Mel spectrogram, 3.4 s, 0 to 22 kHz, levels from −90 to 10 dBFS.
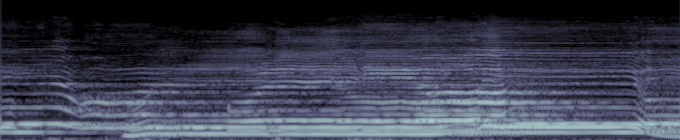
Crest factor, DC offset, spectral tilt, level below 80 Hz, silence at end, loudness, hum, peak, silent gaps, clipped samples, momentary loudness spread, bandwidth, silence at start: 14 dB; under 0.1%; -7 dB/octave; -54 dBFS; 0 s; -21 LUFS; none; -6 dBFS; none; under 0.1%; 9 LU; 11 kHz; 0 s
